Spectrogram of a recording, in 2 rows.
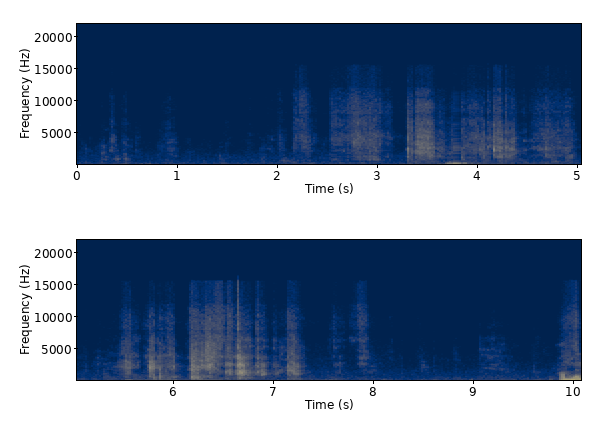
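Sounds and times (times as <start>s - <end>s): rustling and rubbing: 1.9s - 8.2s.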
